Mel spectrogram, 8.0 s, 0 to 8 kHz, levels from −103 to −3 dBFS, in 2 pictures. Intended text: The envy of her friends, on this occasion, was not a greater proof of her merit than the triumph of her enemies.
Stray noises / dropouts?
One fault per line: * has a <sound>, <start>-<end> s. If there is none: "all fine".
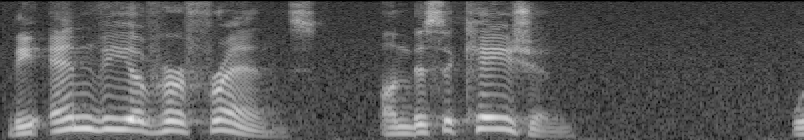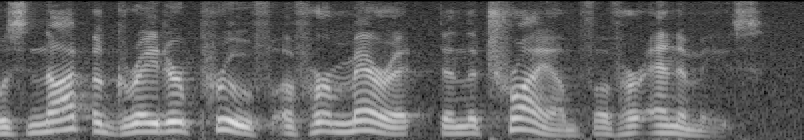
all fine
